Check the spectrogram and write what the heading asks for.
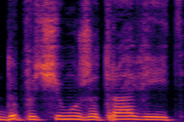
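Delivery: plain reading voice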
